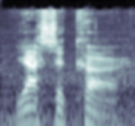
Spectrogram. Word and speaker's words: Issachar: Now the name Issachar in the Hebrew would be Yasha Yashakar and that means he is hired.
